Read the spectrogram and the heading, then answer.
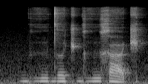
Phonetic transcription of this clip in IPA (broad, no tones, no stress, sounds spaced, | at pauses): bʱ ʉ d̪ əː t͡ʃ ɡʱ ʉ x aː t͡ʃ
